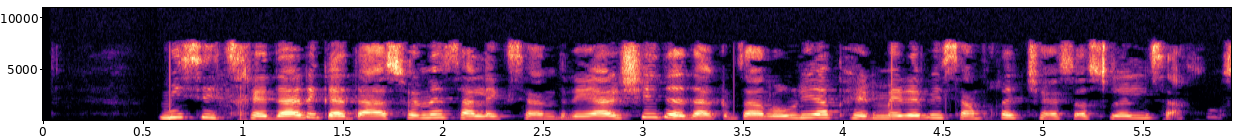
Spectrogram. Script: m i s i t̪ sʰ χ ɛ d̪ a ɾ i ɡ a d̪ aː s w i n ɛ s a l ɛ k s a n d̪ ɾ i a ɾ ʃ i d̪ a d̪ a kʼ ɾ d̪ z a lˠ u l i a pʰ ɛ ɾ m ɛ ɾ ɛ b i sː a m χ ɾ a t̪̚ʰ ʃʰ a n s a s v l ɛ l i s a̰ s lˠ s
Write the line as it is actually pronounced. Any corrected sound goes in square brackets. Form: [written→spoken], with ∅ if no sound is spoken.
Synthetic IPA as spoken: m i s i t̪ sʰ χ ɛ d̪ a ɾ i ɡ a d̪ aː s w [i→ɛ] n ɛ s a l ɛ k s a n d̪ ɾ i a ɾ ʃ i d̪ a d̪ a kʼ ɾ d̪ z a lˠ u l i a pʰ ɛ ɾ m ɛ ɾ ɛ b i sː a m χ ɾ [a→ɛ] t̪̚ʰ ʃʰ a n s a s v l ɛ l i s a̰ [s→χ] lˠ s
